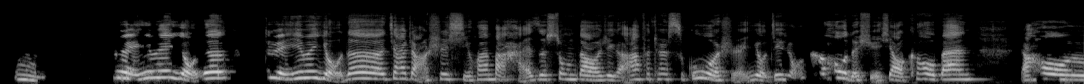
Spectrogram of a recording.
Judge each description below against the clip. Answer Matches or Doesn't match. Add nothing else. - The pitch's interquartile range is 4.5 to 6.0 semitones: Doesn't match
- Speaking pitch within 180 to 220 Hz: Doesn't match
